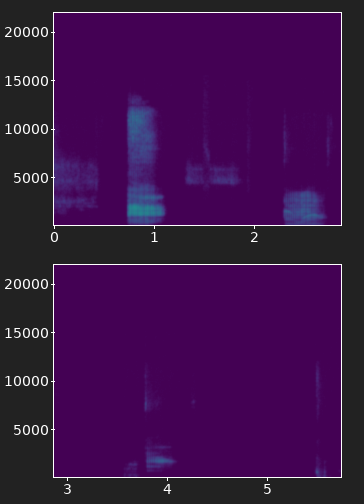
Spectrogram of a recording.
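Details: Electrolarynx buzz: short bursts of steady mechanical buzzing, switched on and off during a demonstration while tone and volume are adjusted.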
